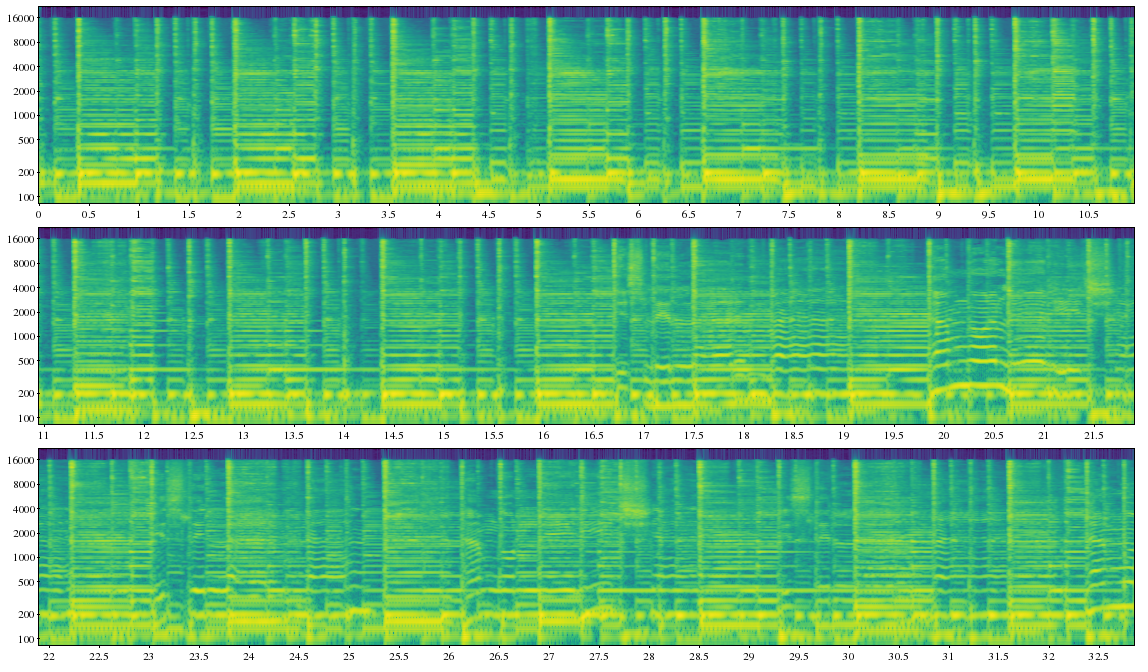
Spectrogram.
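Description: Acoustic guitar strummed by hand without a pick in a steady rhythm, with a percussive smack on the strings between strums: the slap-strum technique. A voice sings along over the second half.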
